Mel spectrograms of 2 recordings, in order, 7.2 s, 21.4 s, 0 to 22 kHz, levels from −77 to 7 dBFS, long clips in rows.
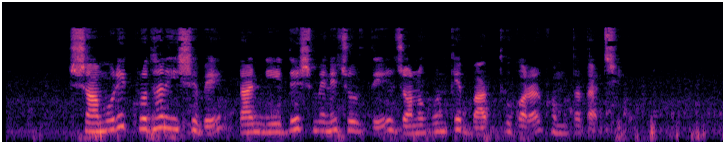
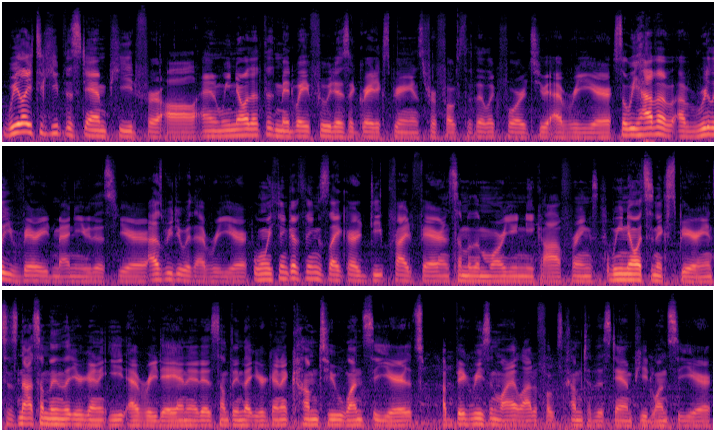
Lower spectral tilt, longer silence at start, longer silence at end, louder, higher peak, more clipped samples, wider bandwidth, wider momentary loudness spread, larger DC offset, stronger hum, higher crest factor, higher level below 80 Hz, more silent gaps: second, -2.5 dB/octave vs -5 dB/octave; first, 0.7 s vs 0 s; first, 0.15 s vs 0 s; second, -25 LUFS vs -21 LUFS; second, -6 dBFS vs -2 dBFS; neither; second, 11.5 kHz vs 18.5 kHz; first, 19 LU vs 8 LU; neither; neither; about the same, 20 dB vs 18 dB; second, -56 dBFS vs -42 dBFS; neither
